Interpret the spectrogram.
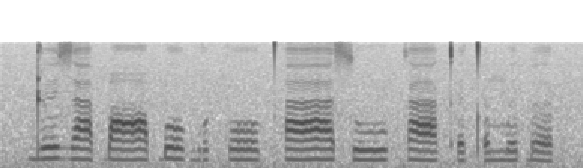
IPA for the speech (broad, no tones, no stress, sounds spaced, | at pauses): ɖ ʏ z a ɓ ɑː ɓ o ɡʷ ɘ k oː t̪ʰ aː s uː k aː kʼ ə tʼ ə m ɘ ɓ ə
